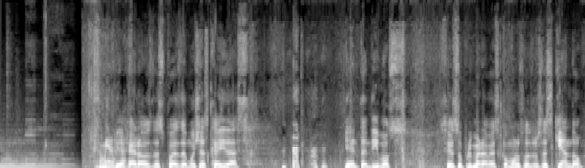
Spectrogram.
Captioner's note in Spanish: risas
